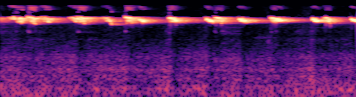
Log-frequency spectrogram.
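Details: Black redstart nestlings in a nest in Portugal, eyes already open and adult feathers growing, giving high thin wheezy begging calls in rapid pulsing bursts, about three per second.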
